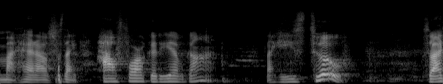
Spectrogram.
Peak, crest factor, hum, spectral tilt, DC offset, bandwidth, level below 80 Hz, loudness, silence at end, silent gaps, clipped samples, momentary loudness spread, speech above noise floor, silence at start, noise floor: -6 dBFS; 26 dB; none; -4.5 dB/octave; under 0.1%; 17.5 kHz; -82 dBFS; -32 LUFS; 0 s; none; under 0.1%; 16 LU; 23 dB; 0 s; -55 dBFS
